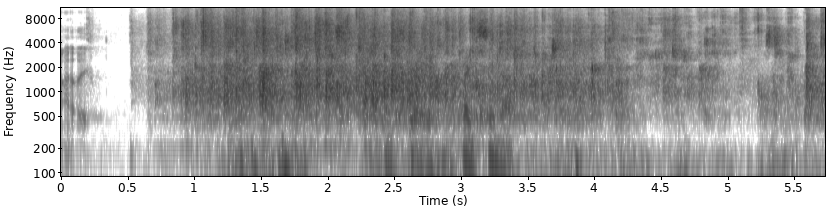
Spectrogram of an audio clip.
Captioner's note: applause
